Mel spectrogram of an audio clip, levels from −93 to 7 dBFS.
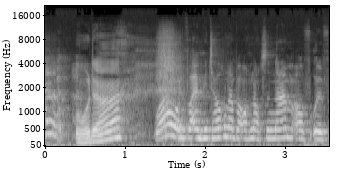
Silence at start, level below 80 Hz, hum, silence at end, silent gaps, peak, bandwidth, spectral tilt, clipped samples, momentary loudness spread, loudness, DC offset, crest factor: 0 s; -34 dBFS; none; 0 s; none; -2 dBFS; 13 kHz; -6 dB/octave; under 0.1%; 7 LU; -13 LUFS; under 0.1%; 12 dB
